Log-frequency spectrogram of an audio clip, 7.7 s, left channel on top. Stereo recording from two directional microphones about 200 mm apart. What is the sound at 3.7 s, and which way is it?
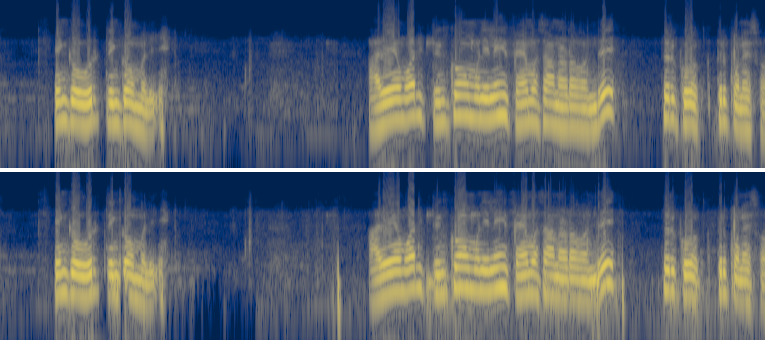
Speech, 25° left (ahead or behind).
